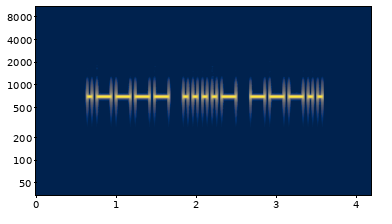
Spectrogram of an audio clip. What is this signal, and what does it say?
Morse code, heard as a keyed tone, about 20 wpm, 700 Hz. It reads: 148
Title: Three Letter-Number Combinations - 20wpm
